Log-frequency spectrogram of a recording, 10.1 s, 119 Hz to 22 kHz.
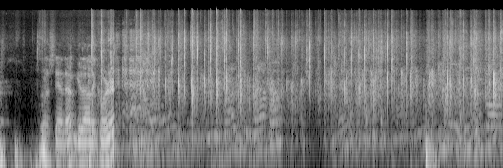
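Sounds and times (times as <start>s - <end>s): man speaking: 0.8s - 3.6s
audience applause: 1.8s - 10.0s.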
